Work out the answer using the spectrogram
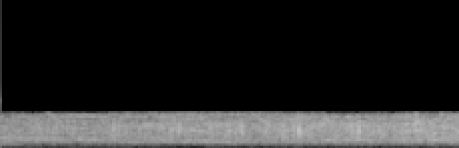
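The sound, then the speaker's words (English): Audience applause and cheering, a dense, even wash of clapping and crowd noise holding at a constant loudness throughout. “Wow, those audience really just quits immediately, don't they? We just shut them down.”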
